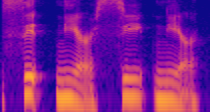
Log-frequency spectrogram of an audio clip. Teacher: 그러면 마치 sit near 이런 식으로 t를 발음하듯 혀는 갖다 대는데 sit라고 소리를 내지 않고 혀만 갖다 대고 끝나는 느낌이 들어요. 그래서 어떤 느낌이냐면 소리가 약간 끊기는 듯한 느낌이라고 해야 될까요?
